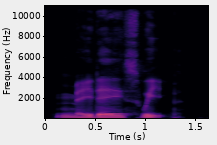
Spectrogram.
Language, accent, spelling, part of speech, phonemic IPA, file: English, US, May-day sweep, noun, /meɪ deɪ swip/, En-us-May-day sweep.ogg
- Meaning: One of the sweeps (chimney sweeps), clad in bright clothes and garlands and carrying a blackened broom, in a May Day parade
